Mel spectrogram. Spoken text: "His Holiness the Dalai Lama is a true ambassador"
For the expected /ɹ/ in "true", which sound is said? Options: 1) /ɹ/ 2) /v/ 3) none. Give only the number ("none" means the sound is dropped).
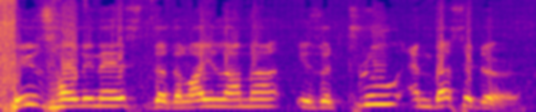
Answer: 1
